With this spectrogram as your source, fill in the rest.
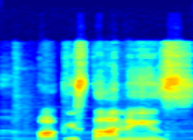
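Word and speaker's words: pakistanaise: तो इसका प्रोनाउंसिएशन होगा पाकिस्तानीज, पाकिस्तानीज, पाकिस्तानीज।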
